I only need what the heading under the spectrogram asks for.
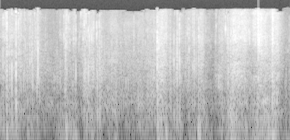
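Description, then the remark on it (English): Paper crinkles and rips in irregular bursts as gift wrap is torn open on a present holding a Subway gift card, a busy, bright rustling that swells in louder crackling surges toward the end, with no voices. “So, why don't you open this next one? It's got your name on it.”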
